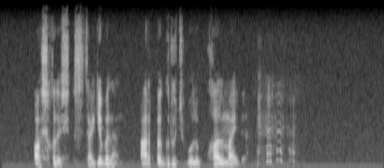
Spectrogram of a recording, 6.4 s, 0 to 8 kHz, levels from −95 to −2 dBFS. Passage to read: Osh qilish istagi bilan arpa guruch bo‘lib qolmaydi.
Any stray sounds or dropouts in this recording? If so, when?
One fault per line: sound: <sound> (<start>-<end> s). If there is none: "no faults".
sound: laugh (4.3-5.0 s)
